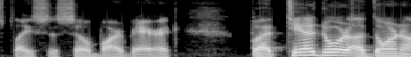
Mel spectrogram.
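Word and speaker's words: Theodor Adorno: is so barbaric but theodore adorno i'll use the german pronunciation teodora dorno he was also the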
